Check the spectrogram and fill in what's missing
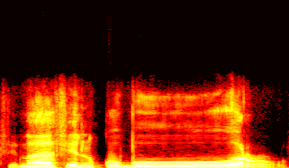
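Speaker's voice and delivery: Ma fil qubur chanted very slowly in recitation style, final ra full; Quran recitation demo. Shown as a demonstration. Teacher reciting the verse for students, slow chant. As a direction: intone it like a reciter, drawn out. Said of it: "Voilà".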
